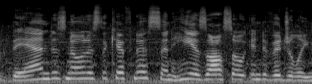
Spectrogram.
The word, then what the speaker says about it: Kiffness: Did I say that right? The Kiffness? – The Kiffness. There's okay. No T.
